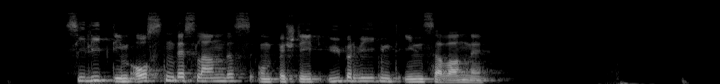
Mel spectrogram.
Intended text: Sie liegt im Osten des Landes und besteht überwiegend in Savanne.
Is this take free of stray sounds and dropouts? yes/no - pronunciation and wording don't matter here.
no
